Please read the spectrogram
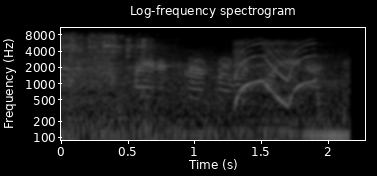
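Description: A siren-like wail sweeping rapidly up and down in pitch, with short chirping bursts midway, as the track ends.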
